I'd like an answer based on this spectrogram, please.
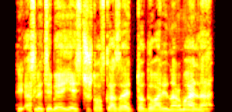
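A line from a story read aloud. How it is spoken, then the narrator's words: Sharp snapping retort. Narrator (Russian): огрызнулся Стриж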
